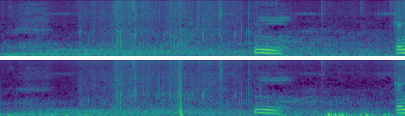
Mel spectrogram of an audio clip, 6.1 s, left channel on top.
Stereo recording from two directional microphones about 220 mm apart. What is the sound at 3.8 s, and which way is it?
Speech, 15° left (ahead or behind).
